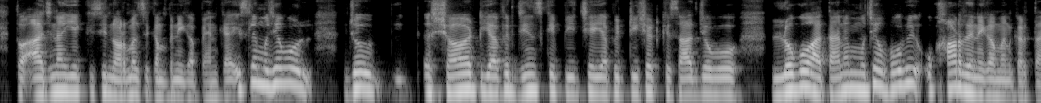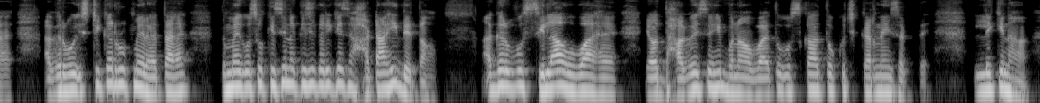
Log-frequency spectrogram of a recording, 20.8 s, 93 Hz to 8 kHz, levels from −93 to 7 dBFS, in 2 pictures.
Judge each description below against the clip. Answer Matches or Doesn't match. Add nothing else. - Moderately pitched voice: Matches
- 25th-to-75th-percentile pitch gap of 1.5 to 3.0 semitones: Doesn't match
